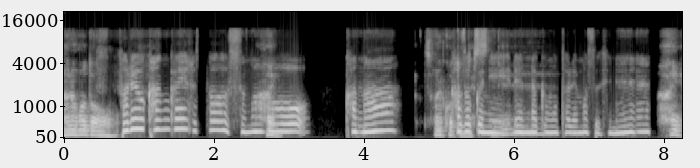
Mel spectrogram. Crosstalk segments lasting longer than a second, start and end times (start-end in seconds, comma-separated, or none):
5.1-6.6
